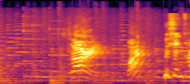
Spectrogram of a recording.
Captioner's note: on phone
